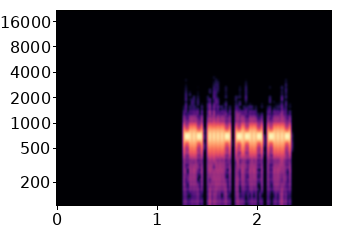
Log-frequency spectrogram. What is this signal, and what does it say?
Morse code, heard as a keyed tone, about 58 wpm, 700 Hz. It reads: K4QX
